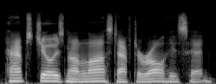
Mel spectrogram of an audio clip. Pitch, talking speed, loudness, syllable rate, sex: 130 Hz, 250 wpm, -18 LUFS, 5.4 syllables/s, male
